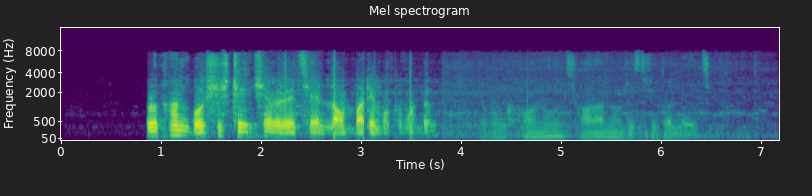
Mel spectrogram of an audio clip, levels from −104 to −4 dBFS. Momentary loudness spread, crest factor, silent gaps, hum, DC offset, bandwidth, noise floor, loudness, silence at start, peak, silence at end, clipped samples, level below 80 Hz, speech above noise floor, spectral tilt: 24 LU; 22 dB; none; none; under 0.1%; 8 kHz; under -90 dBFS; -20 LUFS; 0.85 s; -2 dBFS; 0.7 s; under 0.1%; -56 dBFS; over 68 dB; -5.5 dB/octave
